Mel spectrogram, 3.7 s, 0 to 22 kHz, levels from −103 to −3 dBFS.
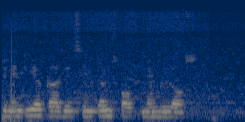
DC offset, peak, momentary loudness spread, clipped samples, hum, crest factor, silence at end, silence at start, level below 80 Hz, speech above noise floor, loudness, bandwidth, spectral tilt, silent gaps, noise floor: under 0.1%; -38 dBFS; 7 LU; under 0.1%; none; 16 dB; 0.45 s; 0.05 s; -84 dBFS; 23 dB; -54 LUFS; 16.5 kHz; -7.5 dB/octave; none; -78 dBFS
